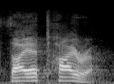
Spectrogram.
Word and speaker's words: Thyatira: That's, if you didn't know how to pronounce that, Thyatira.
